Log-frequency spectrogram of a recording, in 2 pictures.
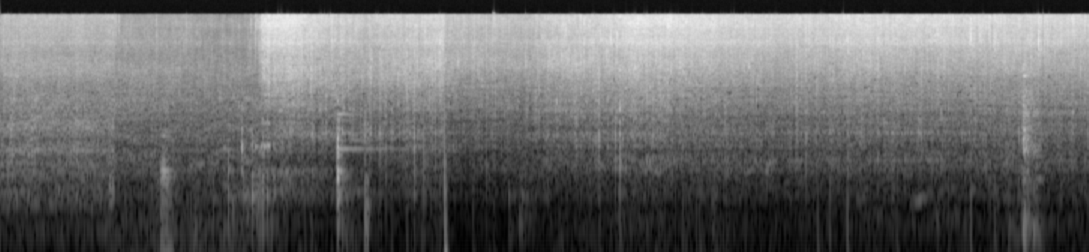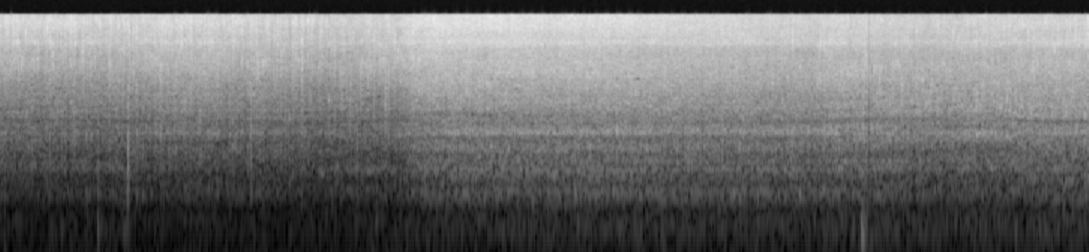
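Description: Food sizzling in oil in a frying pan: pieces of meat frying as a fork turns them, then chopped onion and scallions frying. A steady sizzle throughout, broken by a few sharp knocks of utensil against pan in the first six seconds and once more about fourteen seconds in.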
